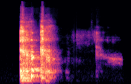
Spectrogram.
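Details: Two quick harsh coughs then a faint breath from an adult with a bad cold and cough, speaking during a live stream.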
